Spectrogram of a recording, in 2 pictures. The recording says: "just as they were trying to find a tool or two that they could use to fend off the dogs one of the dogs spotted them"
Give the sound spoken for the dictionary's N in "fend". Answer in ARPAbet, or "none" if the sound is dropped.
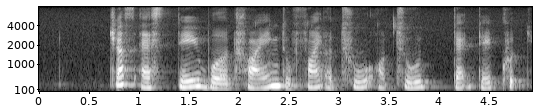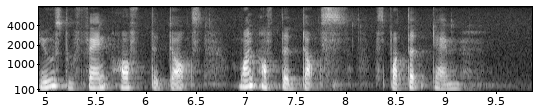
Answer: N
